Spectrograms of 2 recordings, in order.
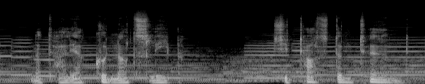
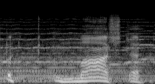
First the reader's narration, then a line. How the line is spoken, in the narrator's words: stammered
